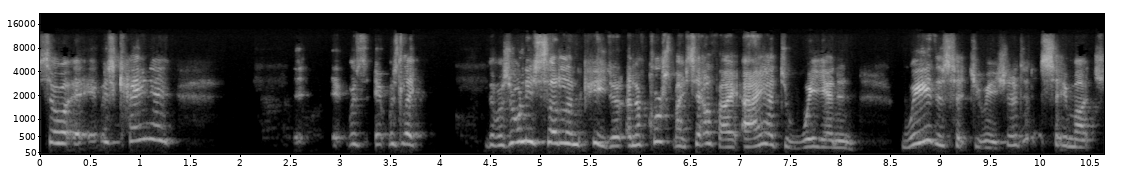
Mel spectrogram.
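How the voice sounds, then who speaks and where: With a Scottish accent, a woman speaks at a moderate pace and a high pitch, her voice making very wide pitch swings. Her pauses are long and frequent. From Scotland. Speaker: Irish dance teacher, association founding member. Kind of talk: oral history interview.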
